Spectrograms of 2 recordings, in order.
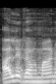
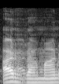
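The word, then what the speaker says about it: الرحمن: तो अलिफ लाम लगाएंगे तो क्या पढ़ेंगे, अल रहमान पढ़ेंगे या अर रहमान पढ़ेंगे। तो जाहिर सी बात है अर रहमान पढ़ेंगे, तो रे हरूफ शमसी है।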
